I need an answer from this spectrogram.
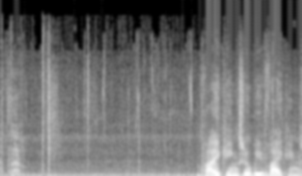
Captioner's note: fire crackling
